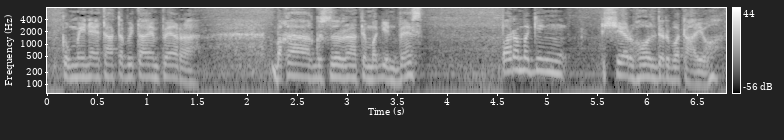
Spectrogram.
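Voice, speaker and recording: A man's voice: a little high, moderate pace, close to an everyday voice. An actor with a Filipino accent playing a patient, hopeful young working man in a radio drama. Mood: explaining, eager. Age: young adult. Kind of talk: Tagalog radio drama acting. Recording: noisy radio drama recording with ambience.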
